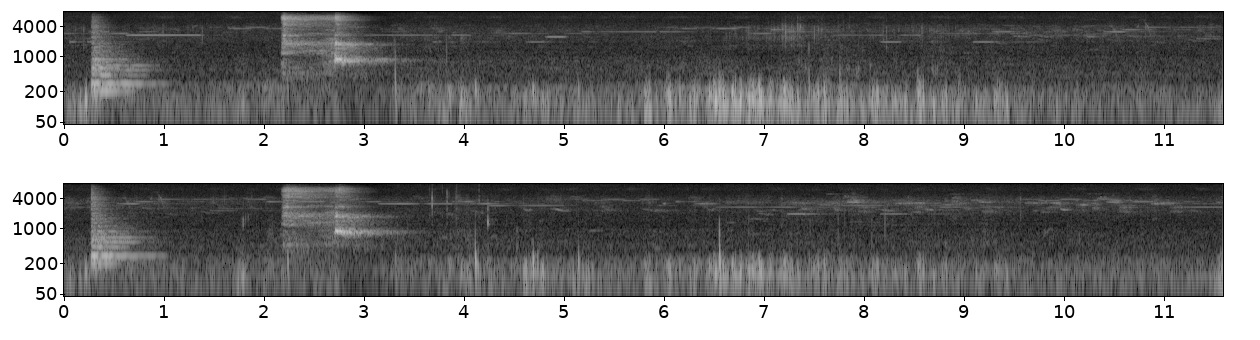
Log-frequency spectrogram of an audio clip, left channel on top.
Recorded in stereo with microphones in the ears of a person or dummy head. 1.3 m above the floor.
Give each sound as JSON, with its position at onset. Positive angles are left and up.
{"t": 0.3, "sound": "a snare drum", "side_deg": -50, "distance_m": 2.0}
{"t": 2.2, "sound": "breathing", "side_deg": 50, "distance_m": 1.1}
